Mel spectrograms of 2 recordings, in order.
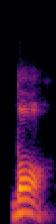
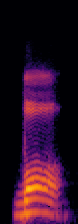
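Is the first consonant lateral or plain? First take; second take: plain; lateral. First: The consonant is a plain d-like sound. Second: The consonant is made with the tongue's side. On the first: The speaker calls it wrong. "hanya mengucapkan dhad saja... tepi lidah tidak menyentuh geraham" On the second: The speaker calls it right. "tepi lidah diangkat menyentuh gusi atas"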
